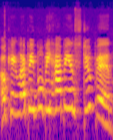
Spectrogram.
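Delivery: high, loud and fast, fed up; exasperated outburst. Acted. Reader scolding earth signs, loud exasperated outburst. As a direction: blurt it out, throwing up your hands.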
